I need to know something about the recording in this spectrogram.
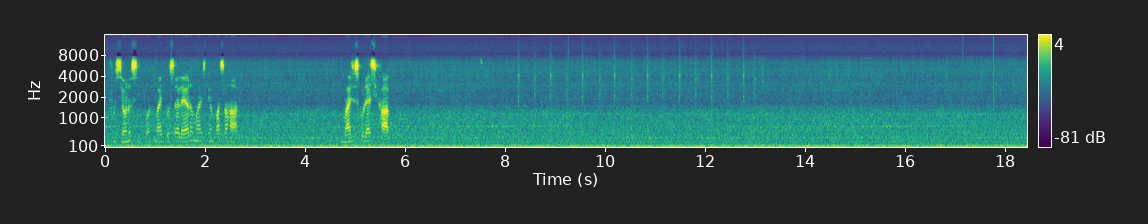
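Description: A bus engine hums steadily at a low pitch.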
